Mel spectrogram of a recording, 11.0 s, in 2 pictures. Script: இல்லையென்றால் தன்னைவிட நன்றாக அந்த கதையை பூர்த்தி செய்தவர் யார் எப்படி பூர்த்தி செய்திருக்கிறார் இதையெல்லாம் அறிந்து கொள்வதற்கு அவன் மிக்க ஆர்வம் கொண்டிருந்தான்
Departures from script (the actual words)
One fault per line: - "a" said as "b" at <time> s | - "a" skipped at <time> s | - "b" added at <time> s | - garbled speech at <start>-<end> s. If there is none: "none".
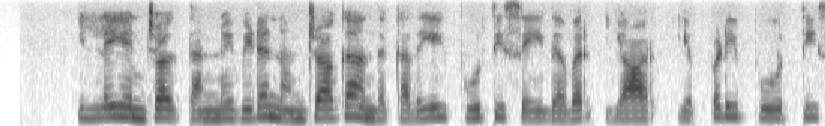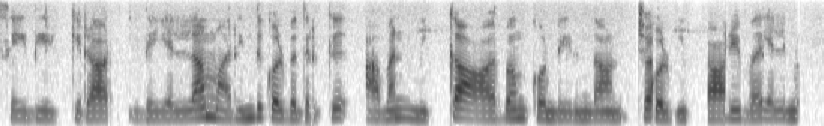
- garbled speech at 9.7-10.8 s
